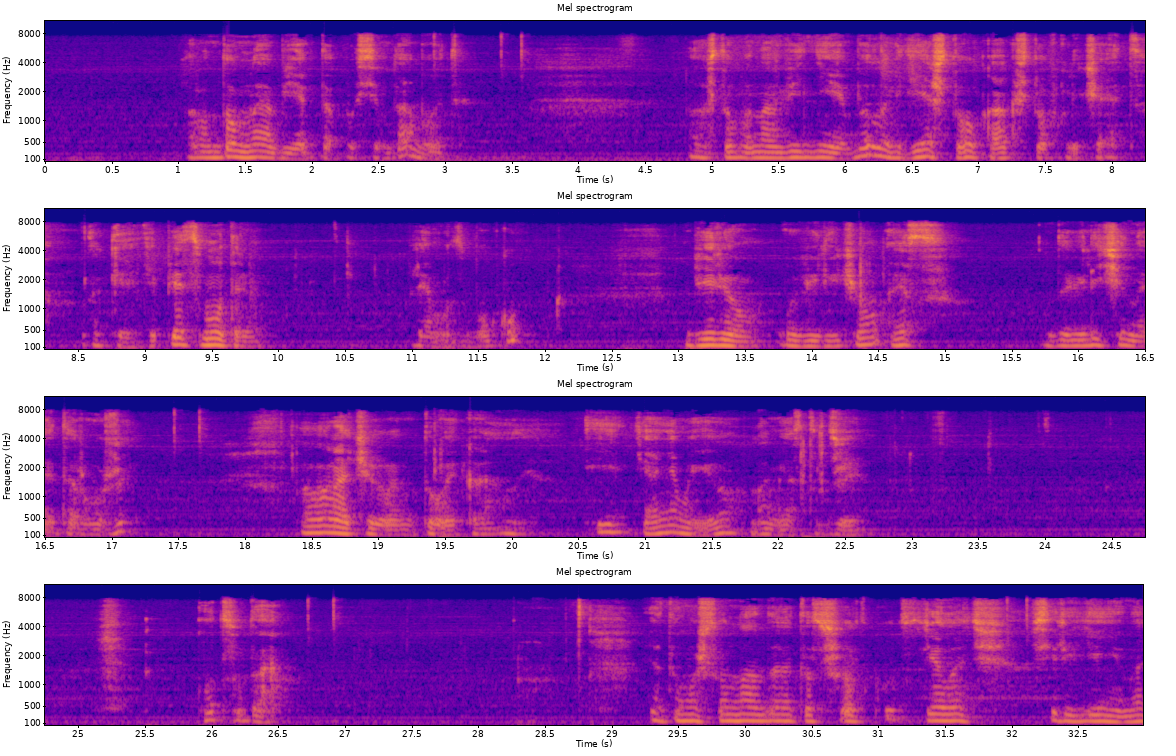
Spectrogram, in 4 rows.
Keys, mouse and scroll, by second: 11.8 scroll, 14.5 s, 20.9-22.3 scroll, 22.3 g, 32.1-32.9 drag.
